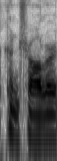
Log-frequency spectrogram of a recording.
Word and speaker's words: comptroller: the air that the even though it's spelled comptroller that the common usage is controller so let's go with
